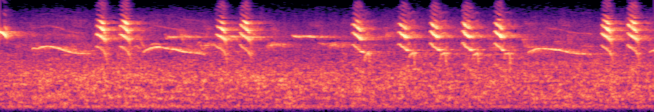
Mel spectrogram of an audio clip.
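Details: Icterine warbler singing in June in Hrodna city, western Belarus, near a primary school building: a varied, rapid song of sharp high repeated notes and drawn-out whistled slurs, given in bursts about every second over faint background noise.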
